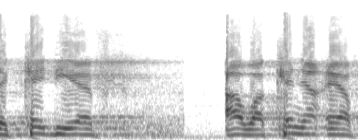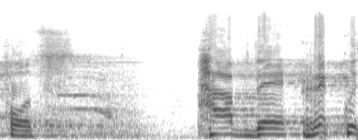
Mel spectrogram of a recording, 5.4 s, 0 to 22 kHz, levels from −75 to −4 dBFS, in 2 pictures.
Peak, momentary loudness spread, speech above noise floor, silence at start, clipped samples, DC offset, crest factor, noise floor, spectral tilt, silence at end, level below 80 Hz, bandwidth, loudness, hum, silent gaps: -6 dBFS; 18 LU; 23 dB; 0 s; under 0.1%; under 0.1%; 24 dB; -53 dBFS; -4.5 dB/octave; 0 s; -64 dBFS; 16 kHz; -29 LUFS; none; none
